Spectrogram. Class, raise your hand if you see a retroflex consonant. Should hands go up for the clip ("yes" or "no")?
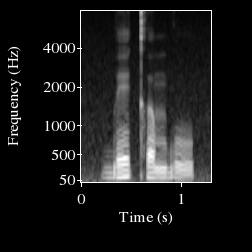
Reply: no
